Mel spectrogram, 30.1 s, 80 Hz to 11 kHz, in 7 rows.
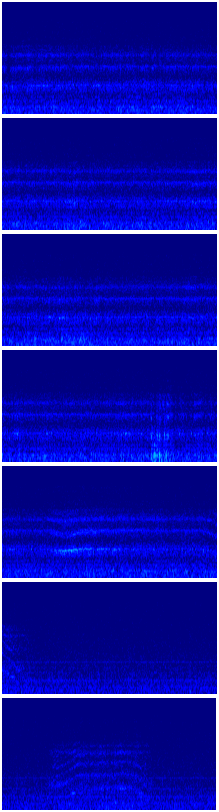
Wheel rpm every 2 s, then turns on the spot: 230, 240, 230, 230, 230, 230, 230, 230, 230, 220, 210, 10, 0, 30, 90.
none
